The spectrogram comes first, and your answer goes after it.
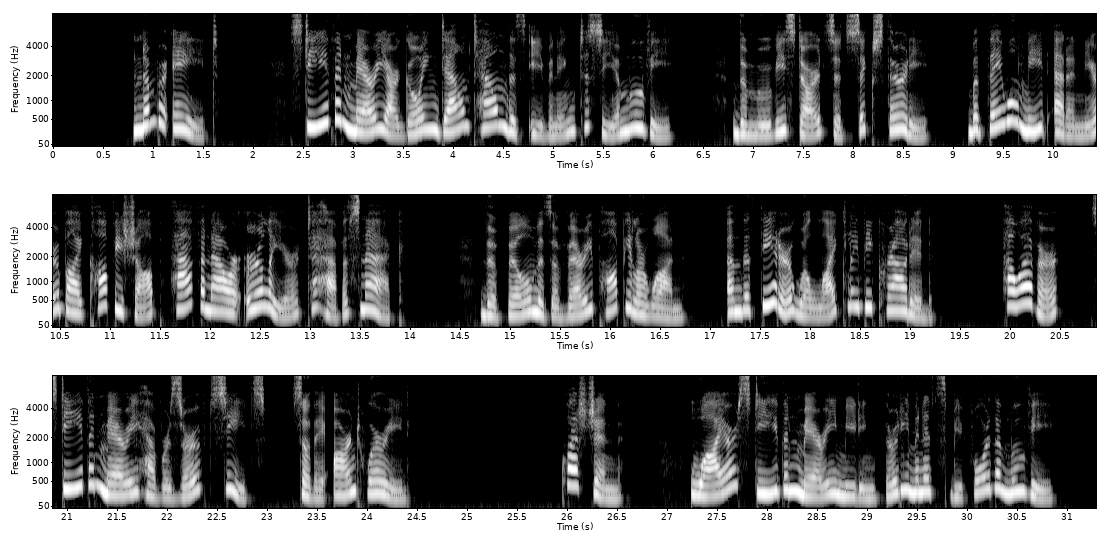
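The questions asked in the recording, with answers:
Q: Why are Steve and Mary meeting 30 minutes before the movie?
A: To have a snack at a coffee shop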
